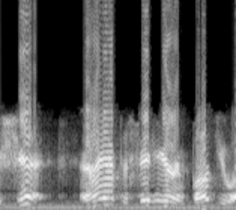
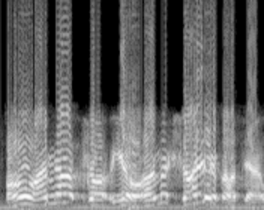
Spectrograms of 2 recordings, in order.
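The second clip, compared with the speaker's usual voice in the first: much higher, sarcastic imitation of fake enthusiasm; a hammed-up, pitched-up impression of fake eagerness; mock eager employee; 7 semitones higher than usual. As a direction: parody the worker's hollow excitement. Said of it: "it does take work".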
